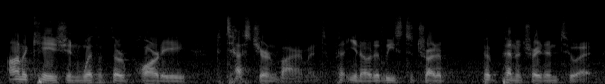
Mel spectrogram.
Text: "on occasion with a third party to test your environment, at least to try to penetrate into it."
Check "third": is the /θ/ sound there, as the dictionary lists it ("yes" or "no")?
yes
